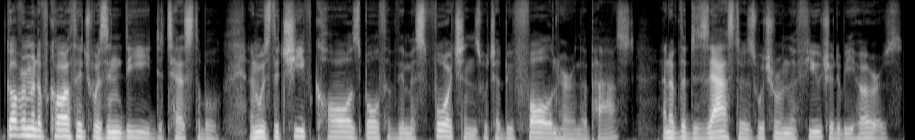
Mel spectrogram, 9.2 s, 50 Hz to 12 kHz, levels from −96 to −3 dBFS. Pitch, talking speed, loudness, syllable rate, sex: 120 Hz, 230 wpm, -22 LUFS, 6.5 syllables/s, male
